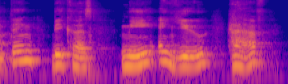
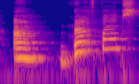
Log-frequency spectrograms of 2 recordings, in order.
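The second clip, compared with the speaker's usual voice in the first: mock-confused tone, much higher pitch. Retelling a confrontation, acting out Whitney's reply, imitating Whitney confused. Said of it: "Whitney was genuinely confused".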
